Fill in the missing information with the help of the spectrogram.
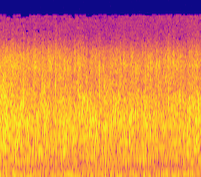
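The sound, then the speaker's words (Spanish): A large audience bursts into sustained applause after a Shostakovich symphony conducted by Richard Kroll, a dense, steady wash of clapping that stays loud and even throughout with no voices standing out. “Richard Kroll sintió que caía en un vacío inmenso mientras estallaba una gran ovación.”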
